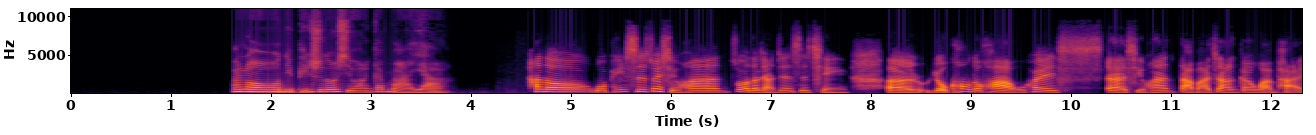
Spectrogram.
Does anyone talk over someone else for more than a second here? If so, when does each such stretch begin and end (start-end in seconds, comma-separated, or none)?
none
